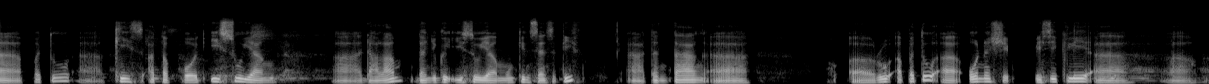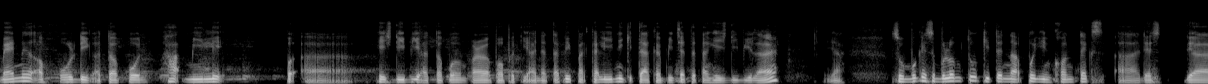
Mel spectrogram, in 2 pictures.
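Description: From 0.91 to 3.77 s and again from 10.74 to 18.02 s, the speech comes back as a feedback echo between two devices. A second device in the room replays the call, the first microphone picks it up, and that device's echo canceller cannot remove sound it did not play. The copy returns at a fixed interval of roughly a third of a second, at about 17 dB and then about 20 dB below the speech. Room reverberation would instead blur into a continuous tail.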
